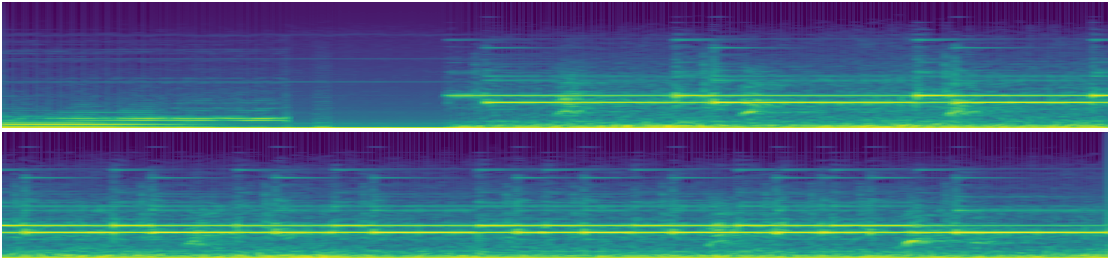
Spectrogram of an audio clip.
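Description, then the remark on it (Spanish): After a faint low hum and a brief gap, a doorbell rings over and over in a radio advertisement for Sodimac's Cyber online sale, its bright metallic tone restruck in a quick, steady rhythm for several seconds, loud with no talking. “¿Escuchaste eso? El cyber de Sodima que está tocando a tu puerta y tu casa lo sabe.”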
